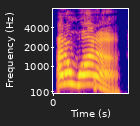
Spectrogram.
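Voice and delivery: high, slow whine; whiny child voice. Pretend. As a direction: whine like a sulky kid. Whining refusal.

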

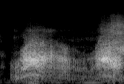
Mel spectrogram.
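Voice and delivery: low growling wolf rah. Acted.

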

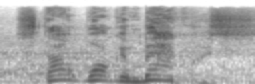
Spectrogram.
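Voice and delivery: usual speaking voice

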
